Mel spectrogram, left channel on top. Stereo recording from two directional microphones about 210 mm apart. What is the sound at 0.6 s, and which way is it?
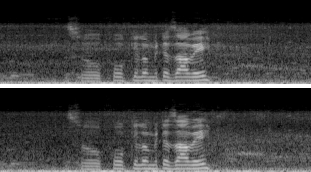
Speech, 15° right (ahead or behind).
